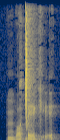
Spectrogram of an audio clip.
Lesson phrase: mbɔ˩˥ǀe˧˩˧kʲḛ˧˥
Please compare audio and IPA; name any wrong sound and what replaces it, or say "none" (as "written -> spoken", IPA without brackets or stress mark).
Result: none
